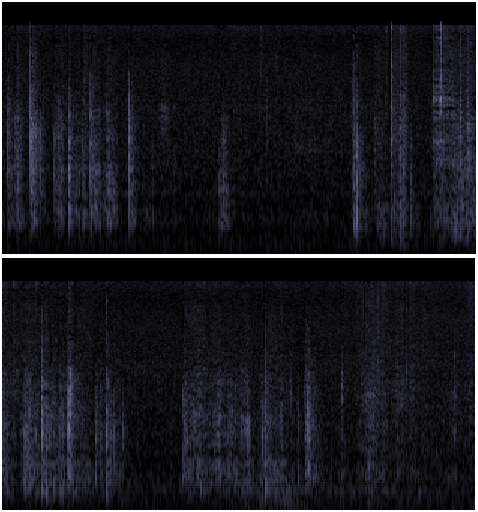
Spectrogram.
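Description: Scattered light taps, clicks and rustling as small plastic Littlest Pet Shop figurines are handled by hand and set down on a wooden floor, busier in the middle stretch.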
